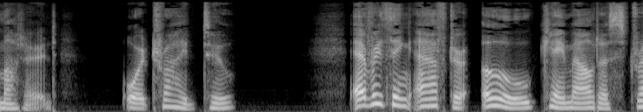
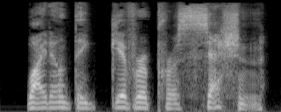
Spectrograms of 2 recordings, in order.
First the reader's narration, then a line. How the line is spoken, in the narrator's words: Nynaeve growled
